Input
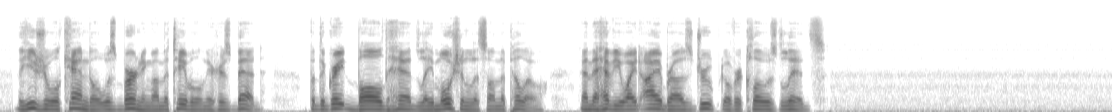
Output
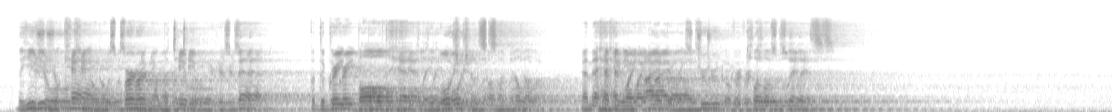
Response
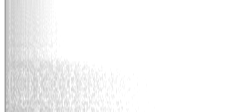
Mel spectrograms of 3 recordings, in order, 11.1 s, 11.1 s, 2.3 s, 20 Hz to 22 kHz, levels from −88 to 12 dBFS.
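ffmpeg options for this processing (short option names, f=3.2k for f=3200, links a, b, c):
-filter_complex "[0:a]equalizer=f=250:t=o:w=1:g=-4,equalizer=f=2k:t=o:w=1:g=-8,equalizer=f=8k:t=o:w=1:g=9,asplit=2[a][b];[1:a]atrim=start_sample=2205,adelay=97[c];[b][c]afir=irnorm=-1:irlink=0,volume=1dB[d];[a][d]amix=inputs=2:normalize=0,volume=-8dB"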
